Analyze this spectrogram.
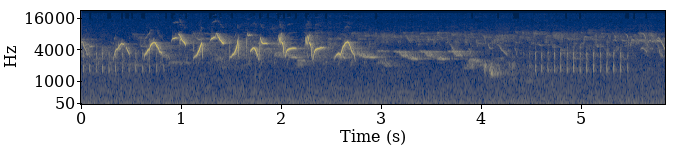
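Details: Indigo bunting song: a loud run of high, sharply slurred notes delivered quickly for nearly three seconds, then fainter buzzy trills and scattered chirps from other birds in the distance.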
